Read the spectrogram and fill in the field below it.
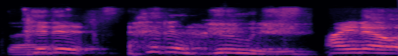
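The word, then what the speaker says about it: pitohui: Pitahui. I know, it's weird. Pitahui is how you say it.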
